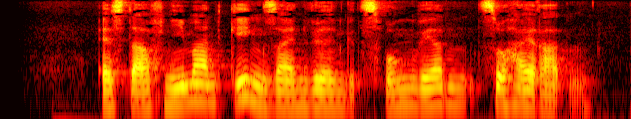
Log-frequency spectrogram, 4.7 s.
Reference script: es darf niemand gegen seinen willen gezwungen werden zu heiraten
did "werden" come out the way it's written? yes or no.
yes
